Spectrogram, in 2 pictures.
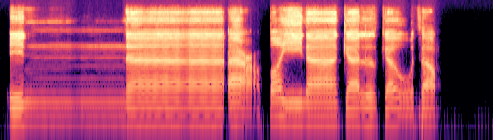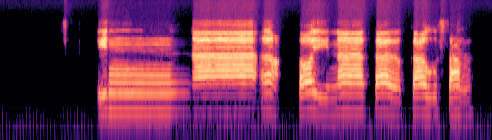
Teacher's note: nun bertasydid harus ada gunnah dan beri tempo.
